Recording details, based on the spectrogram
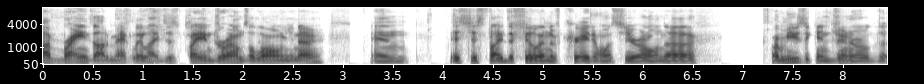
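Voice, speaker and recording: With an excited tone, a man of medium pitch talks at a fairly quick pace in a dry, close sound with no echo. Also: very clean recording, silent background. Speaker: podcast co-host. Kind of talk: casual chat. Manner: fast, excited-sounding; skips words, halting.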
